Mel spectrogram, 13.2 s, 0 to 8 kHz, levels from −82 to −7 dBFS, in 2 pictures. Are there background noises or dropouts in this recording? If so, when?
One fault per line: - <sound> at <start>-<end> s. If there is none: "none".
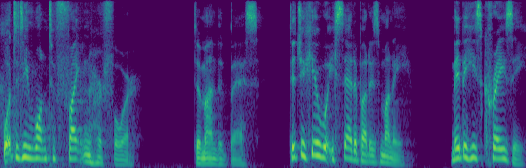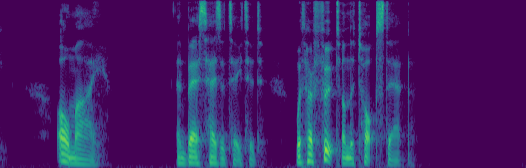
none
